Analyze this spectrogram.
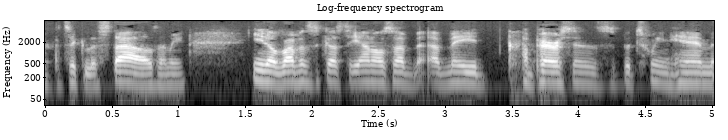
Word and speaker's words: Castellanos: You don't pronounce L. How do you pronounce that again, Lim? Castellanos. Castellanos. Not Castellanos. You pronounce it like it's a Y, like it's a Y sound.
